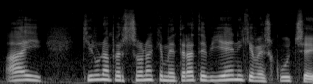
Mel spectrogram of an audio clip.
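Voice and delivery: high, whiny mock voice of people who say the right thing; mocking quote. Mocking what people claim to want in a partner, high and whiny. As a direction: parody the fake-nice answer in a high voice. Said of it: "la peña dice unas cosas".

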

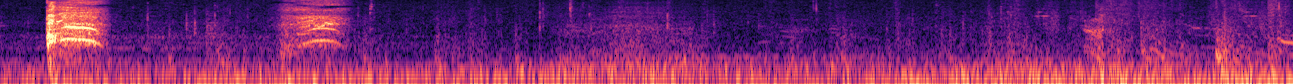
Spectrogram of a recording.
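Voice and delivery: hacking cough, throat on fire; harsh coughing fit. Real, not acted. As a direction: cough hard from the burn. Spicy food challenge coughing.

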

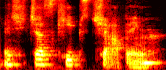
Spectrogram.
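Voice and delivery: measured, deliberate poetry recital; reading verse to an audience; poem reading. Acted. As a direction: let each image land as you read. Reads a poem aloud.

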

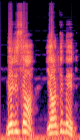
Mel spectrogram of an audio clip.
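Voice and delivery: high, loud call for help; cry for help. A narrator's reading. Trapped Berna calling to her friend, crying for help. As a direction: call out urgently to be rescued. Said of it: "diye Berna'nın sesini duymuştum".

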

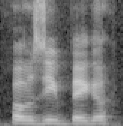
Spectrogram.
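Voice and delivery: usual speaking voice

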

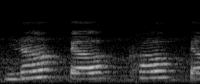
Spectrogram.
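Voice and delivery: नटखट drawn out as na-ta-kha-ta; syllable by syllable. Shown as a demonstration. Teacher sounding out नटखट for the class. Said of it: "सही उच्चारण करो".

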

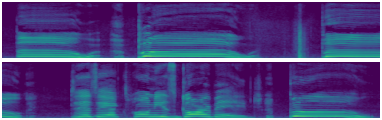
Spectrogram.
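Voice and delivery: loud, hammed-up ranting and booing; mock angry rant. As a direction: trash the ship like an outraged fan. Ranting against the ship.

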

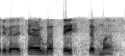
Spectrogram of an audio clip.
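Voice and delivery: ordinary delivery

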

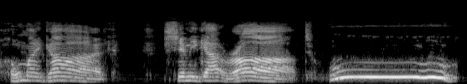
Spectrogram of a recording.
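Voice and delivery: slow, then a loud high whoop; mock celebration. Joking to viewers about getting robbed, whooping loud and high. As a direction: whoop as if being robbed is a party.

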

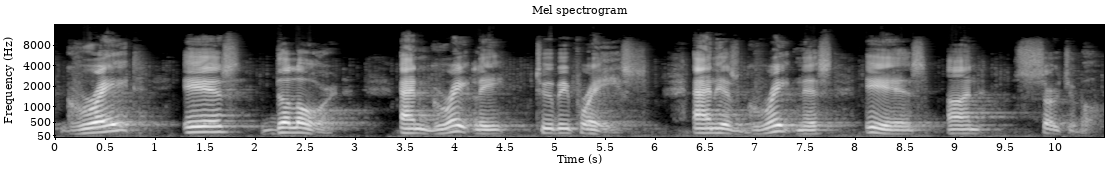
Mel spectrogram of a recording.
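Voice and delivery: slow, drawn-out scripture reading; solemn reading. Acted. Preacher reading the psalm slowly to the congregation. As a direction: lean on each word, slowly.

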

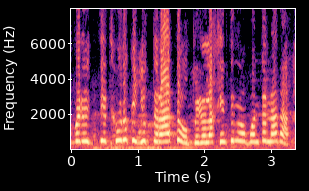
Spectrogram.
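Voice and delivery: high exasperated excuse; indignant protest. Retold or imitated. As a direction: protest your innocence with exasperation. Quoting her own protest.

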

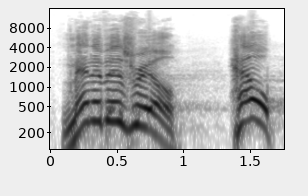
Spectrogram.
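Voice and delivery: high-pitched cry for help, acted out; shouting. Accuser rousing the men against Paul, acted shout. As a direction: call out like an alarmed accuser. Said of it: "they shouted".

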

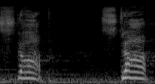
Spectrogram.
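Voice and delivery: high-pitched call to halt; re-enacted urgent plea. Trying to halt screaming woman.

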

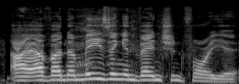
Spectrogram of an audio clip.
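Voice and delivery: put-on theatrical Italian-accent proclamation; mock Italian accent. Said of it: "when I go for an Italian".

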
